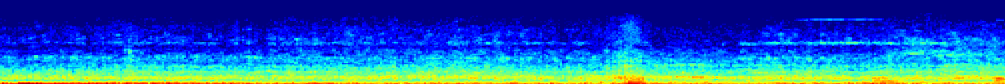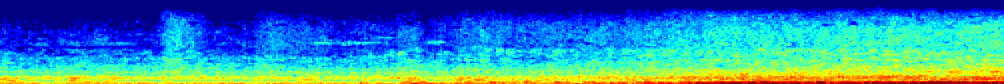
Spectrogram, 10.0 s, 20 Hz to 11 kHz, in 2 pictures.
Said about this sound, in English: Here we have the truck approaching where approximately 300 animals are stacked inside this truck. We're gonna, we're gonna stop this truck so we can bear witness.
